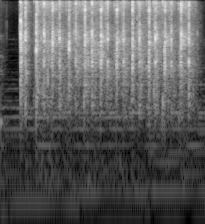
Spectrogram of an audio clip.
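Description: Mixing ball rattling inside a small bottle of Dirty Down rust effect as it is shaken hard: rapid, even clicking. The ball rattles freely, a sign that it has come loose from the gunk it was stuck in at the bottom of the bottle.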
